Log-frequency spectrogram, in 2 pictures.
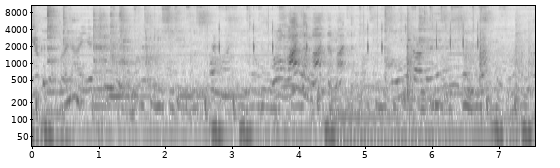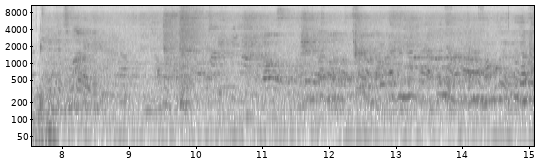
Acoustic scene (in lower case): restaurant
